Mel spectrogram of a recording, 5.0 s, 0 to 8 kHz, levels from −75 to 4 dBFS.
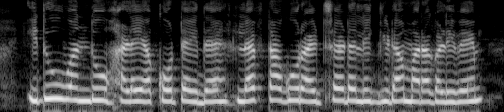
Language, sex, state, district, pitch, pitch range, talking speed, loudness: Kannada, female, Karnataka, Bidar, 305 Hz, 290-320 Hz, 145 wpm, -12 LUFS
